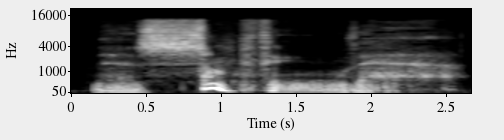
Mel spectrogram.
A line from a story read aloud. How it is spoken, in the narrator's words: he whispered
